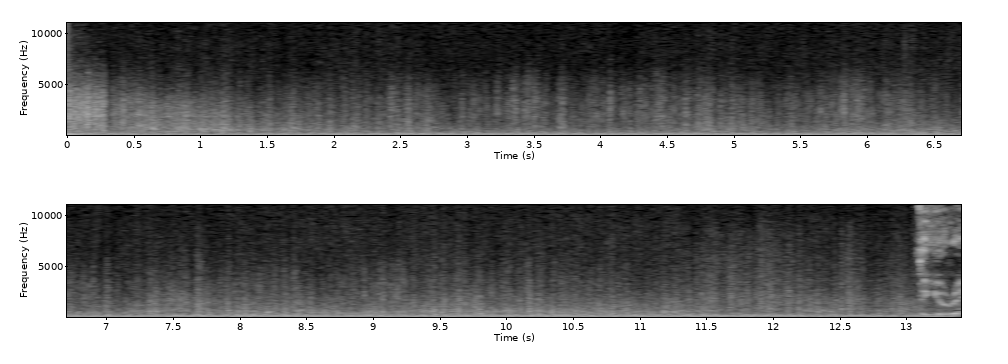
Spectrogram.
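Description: The uranium atomic bomb Little Boy detonating, a sustained, loud, deep roaring rumble that fills the whole stretch with little change, like a massive blast heard through a broad wash of noise.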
